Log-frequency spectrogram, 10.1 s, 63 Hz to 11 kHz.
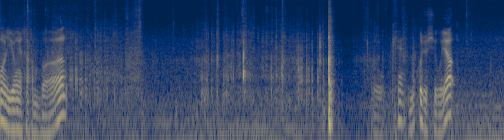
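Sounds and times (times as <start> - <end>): rubber balloons rubbing: 0.0 - 8.4.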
